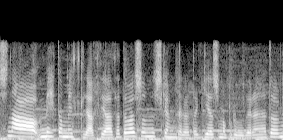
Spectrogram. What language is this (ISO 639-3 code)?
isl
